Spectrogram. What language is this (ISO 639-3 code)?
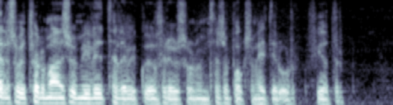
isl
